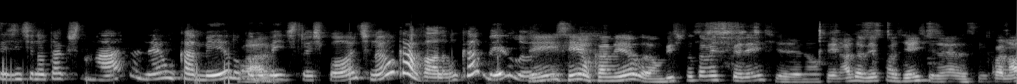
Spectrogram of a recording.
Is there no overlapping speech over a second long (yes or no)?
yes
